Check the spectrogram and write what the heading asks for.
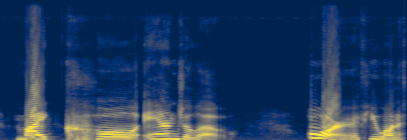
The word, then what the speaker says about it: Michelangelo: move on to G's if you want to keep the soft k sound before an e or an i you have to insert an H so c h e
